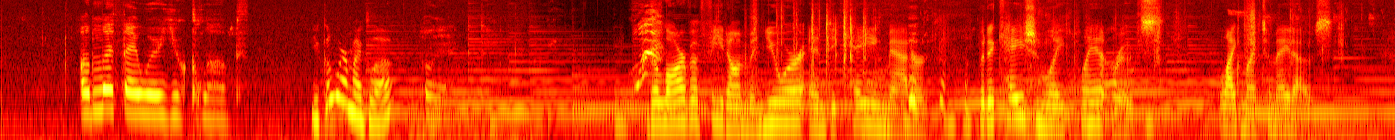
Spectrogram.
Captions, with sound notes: unless I wear your glove. You can wear my glove! Oh, yeah. (he shrieks) (Voiceover) The larva feed on manure and decaying matter, but, occasionally plant roots, like my tomatoes.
